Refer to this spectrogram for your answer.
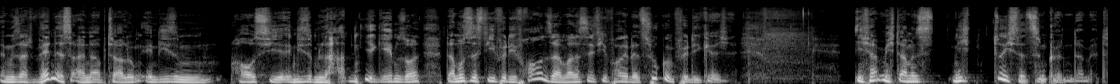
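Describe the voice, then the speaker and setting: This man talks at a fairly quick pace with lively intonation and a dark, mellow, somewhat breathy tone. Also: medium pitch for a man. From Bavaria. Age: 70s. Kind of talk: podcast interview.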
